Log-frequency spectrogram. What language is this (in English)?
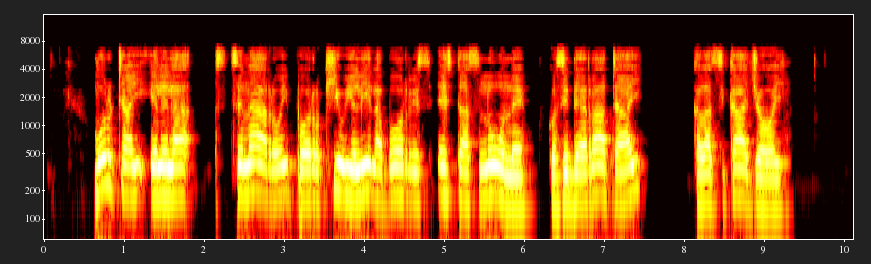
Esperanto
